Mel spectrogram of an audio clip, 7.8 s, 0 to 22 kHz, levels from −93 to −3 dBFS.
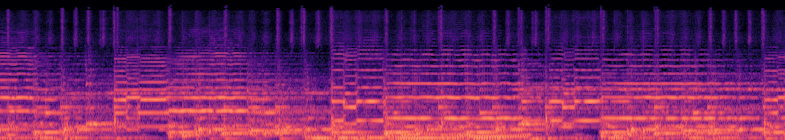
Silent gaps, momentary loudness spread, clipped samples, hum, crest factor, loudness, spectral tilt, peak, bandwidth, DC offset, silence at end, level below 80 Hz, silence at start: none; 5 LU; under 0.1%; none; 12 dB; -27 LUFS; -7 dB/octave; -14 dBFS; 17 kHz; under 0.1%; 0 s; -36 dBFS; 0 s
